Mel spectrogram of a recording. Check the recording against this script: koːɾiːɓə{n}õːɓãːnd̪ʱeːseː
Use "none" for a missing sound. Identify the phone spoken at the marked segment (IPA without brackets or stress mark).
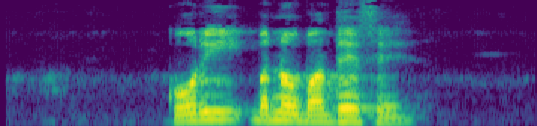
n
